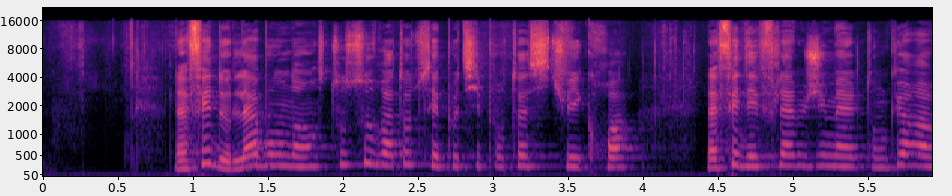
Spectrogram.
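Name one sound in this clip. Playing cards are laid softly down onto a cloth.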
